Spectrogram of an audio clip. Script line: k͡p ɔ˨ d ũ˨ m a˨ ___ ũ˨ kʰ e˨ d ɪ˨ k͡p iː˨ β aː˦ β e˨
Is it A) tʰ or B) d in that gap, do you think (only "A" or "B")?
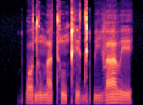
A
